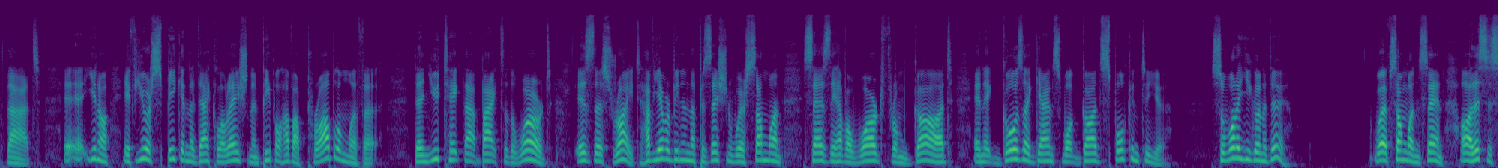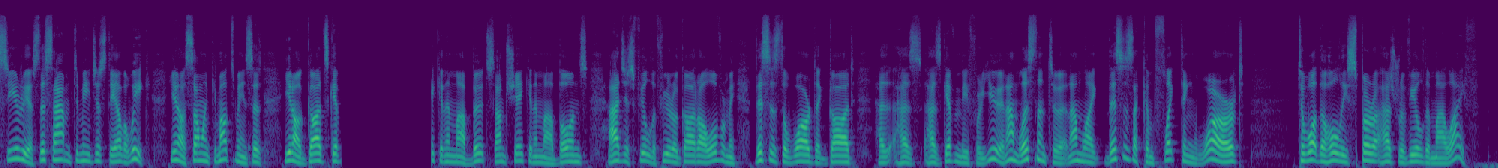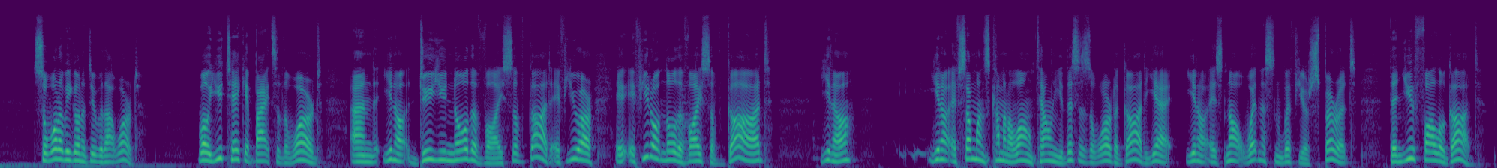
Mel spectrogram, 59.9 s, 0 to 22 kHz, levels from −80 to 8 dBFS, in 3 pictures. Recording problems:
audio cutting out; at 25 s for 1 s

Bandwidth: 15 kHz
